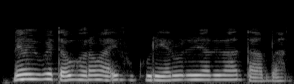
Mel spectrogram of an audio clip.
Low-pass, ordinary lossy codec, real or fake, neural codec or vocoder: 7.2 kHz; MP3, 24 kbps; fake; codec, 16 kHz, 4.8 kbps, FACodec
